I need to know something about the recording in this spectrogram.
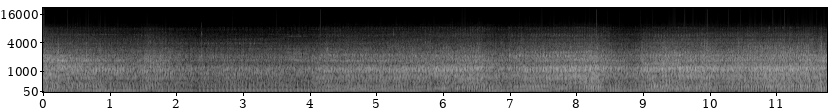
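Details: Honda XL 350 on a road test after blown head gasket repair: uneven single-cylinder running that stumbles and splutters, bogging when accelerating, under wind and road noise; cause unconfirmed, carburetor being investigated; handling also poor.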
